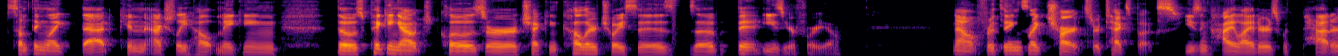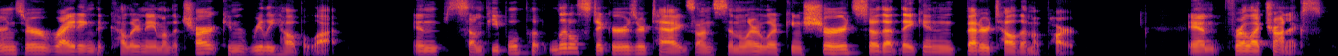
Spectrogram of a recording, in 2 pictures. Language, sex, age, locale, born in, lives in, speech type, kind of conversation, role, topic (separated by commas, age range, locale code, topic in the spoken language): English, male, 30-34, en-US, United States, United States, read, expert-assistant, expert, How could human senses be improved for color blindness?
